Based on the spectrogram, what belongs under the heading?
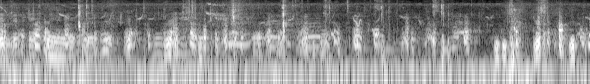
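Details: Poultry farm flock of chickens and roosters being fed in the evening, giving dense, irregular clucks and short muttered notes over constant scratching and pecking.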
